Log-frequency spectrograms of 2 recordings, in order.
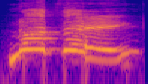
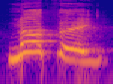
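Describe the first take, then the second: First: "Nothing." squeaked far higher, rising; squeaky echo. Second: "Nothing." firm falling high; emphatic nothing. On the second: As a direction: land "Nothing." with a falling tune. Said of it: "Nothing is bad". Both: Acted.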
